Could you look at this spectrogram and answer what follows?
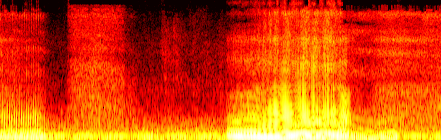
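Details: Sleeping English bulldogs snoring: deep, rumbling, resonant snores, one long loud snore standing out against softer ongoing breathing noise.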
